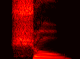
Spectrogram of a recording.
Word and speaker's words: show: várias vezes, veja, show, show, show. O que remete? O S representa o som da letra X. É como se a gente estivesse escrevendo show com X.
